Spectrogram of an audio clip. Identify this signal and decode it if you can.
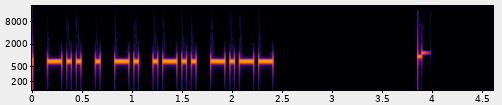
Morse code, heard as a keyed tone, about 25 wpm, 700 Hz. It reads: DENLY
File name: Eight Letter Words - 25wpm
